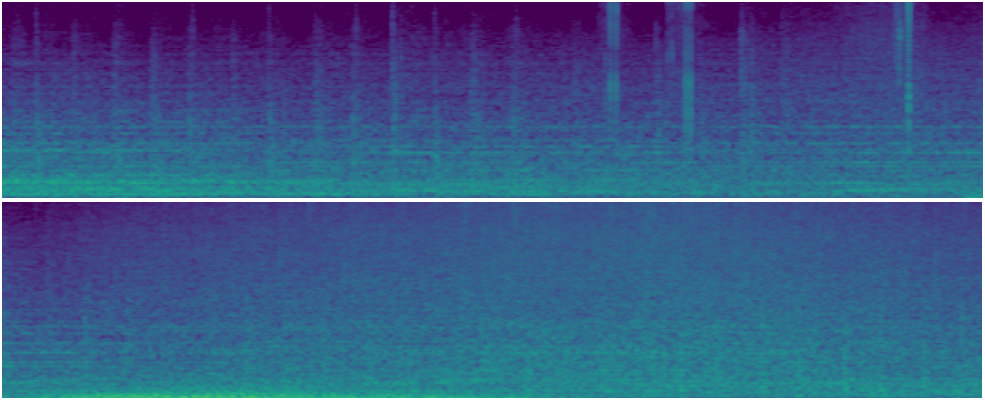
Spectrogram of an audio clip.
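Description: Footsteps tread steadily on dirt and wooden boards.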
